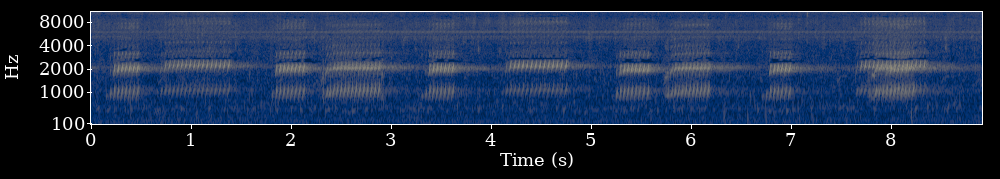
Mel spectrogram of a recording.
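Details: Spring chorus of eastern gray treefrogs (Hyla versicolor) in Rothrock Forest, Pennsylvania, 2013: short and longer rattling, bird-like trills alternate rapidly, about ten bursts in nine seconds, over a quiet forest background.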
